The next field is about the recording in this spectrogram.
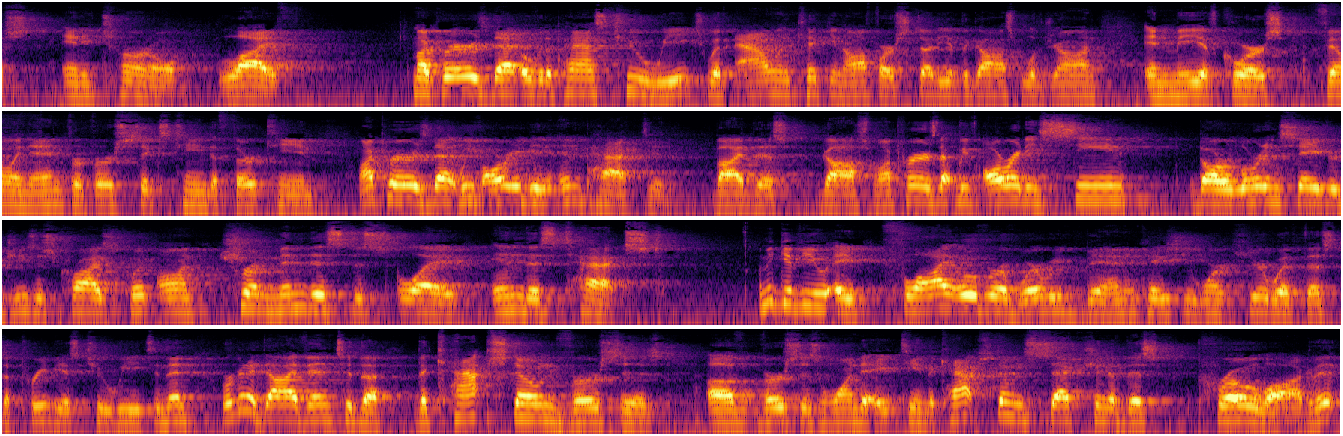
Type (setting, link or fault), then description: setting, large echoing room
